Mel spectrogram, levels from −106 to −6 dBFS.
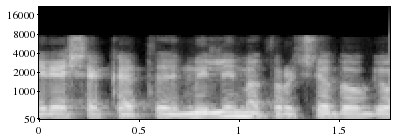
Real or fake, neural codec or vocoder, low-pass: real; none; 7.2 kHz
